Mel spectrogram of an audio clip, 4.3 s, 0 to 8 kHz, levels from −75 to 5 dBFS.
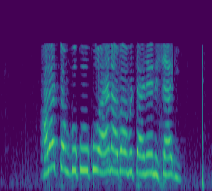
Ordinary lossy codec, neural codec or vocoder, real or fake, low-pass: AAC, 16 kbps; none; real; 7.2 kHz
